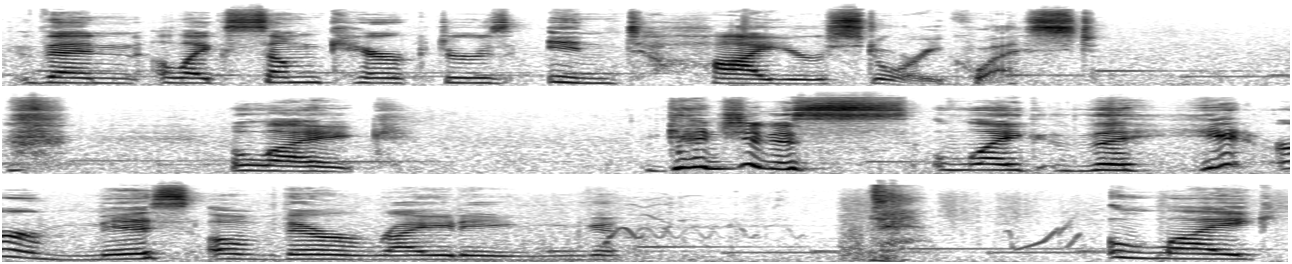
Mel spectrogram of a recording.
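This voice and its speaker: A young woman giving casual, chatty live gameplay commentary, rambling and excitable as she goes. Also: on the high side. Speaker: game streamer.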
